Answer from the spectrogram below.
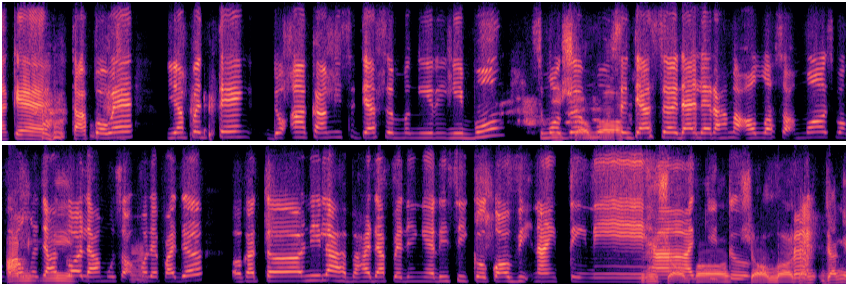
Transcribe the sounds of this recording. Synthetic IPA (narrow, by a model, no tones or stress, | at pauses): oket̪aʔpəwe | jaŋpənt̪ɪŋ | doʔãkamĩsənt̪iasamə̃ŋiɾiŋimuŋsəmoɡamũsənt̪iasadalajɾahmãt̪̚alːɔhsɔʔmɔsəmoɡaalːɔhd͡ʒaɡɔʔlahmũsɔʔmɔ̃daipada | ɔkat̪anilahbəɦadapandəŋãnrisikokovit̪̚najnt̪inniaait̪ua̰lːɔd͡ʒaŋ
